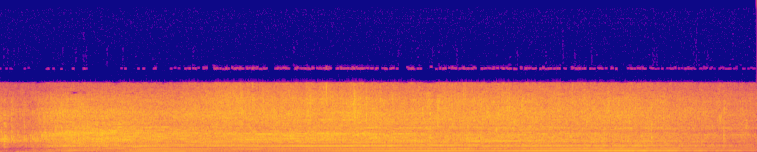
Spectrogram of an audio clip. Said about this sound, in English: The pilot guns the engines in reverse, and the boat backs off the beach.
